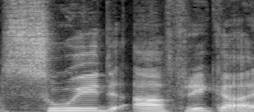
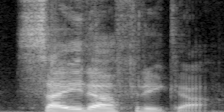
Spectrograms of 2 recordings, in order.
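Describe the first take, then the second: First: The first vowel sounds like an English vowel. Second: The first vowel falls between 'ow' and 'eye'. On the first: The speaker calls it wrong. "he's pronouncing it like English" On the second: The speaker calls it right. "sort of this halfway point between Au and I"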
